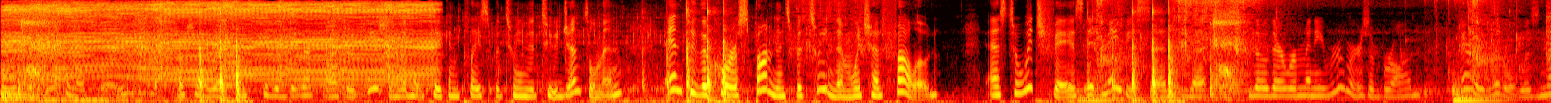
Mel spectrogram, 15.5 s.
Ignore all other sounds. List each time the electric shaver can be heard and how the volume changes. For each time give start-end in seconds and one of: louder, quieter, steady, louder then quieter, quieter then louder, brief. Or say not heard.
0.0-4.5 steady.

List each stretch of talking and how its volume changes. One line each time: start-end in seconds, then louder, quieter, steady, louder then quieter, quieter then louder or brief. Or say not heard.
0.0-15.4 louder then quieter.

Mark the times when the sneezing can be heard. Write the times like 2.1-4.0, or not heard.
0.1-1.3, 12.1-12.5.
